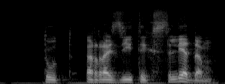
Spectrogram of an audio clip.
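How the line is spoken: Creature hissing. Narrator (Russian): прошипело создание

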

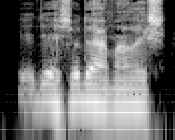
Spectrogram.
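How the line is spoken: Absent-minded mumbling. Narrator (Russian): бормотал он, не ощущая смысла собственных слов

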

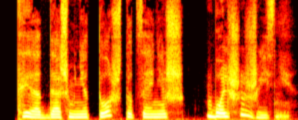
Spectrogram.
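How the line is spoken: Intimate whisper in ear. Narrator (Russian): ее шепот щекотал ему ухо

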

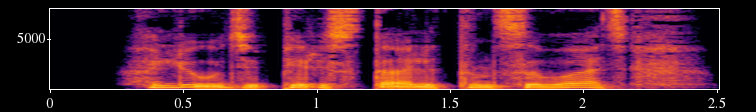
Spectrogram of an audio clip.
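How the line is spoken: Moaned. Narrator (Russian): простонал Вольфганг

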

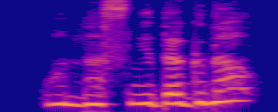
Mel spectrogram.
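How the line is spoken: Whisper after recovering. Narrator (Russian): прошептал мотылек, придя в себя

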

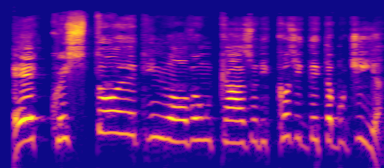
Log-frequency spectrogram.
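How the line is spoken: Loud bleating tenor voice. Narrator (Italian): dichiarò egli con alta voce tenorile da caprone

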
